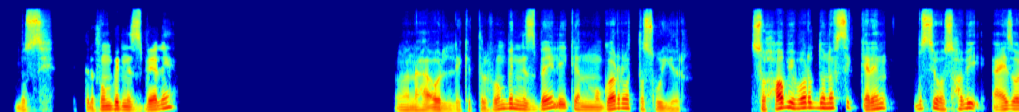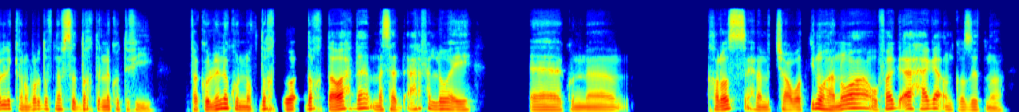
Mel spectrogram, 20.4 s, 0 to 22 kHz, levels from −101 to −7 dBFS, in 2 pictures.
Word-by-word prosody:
بُصّي، 85 Hz, 0 st, -4 dB, 0.2 s
التليفون 115 Hz, +1 st, -2 dB
بالنسبة 110 Hz, -3 st, +2 dB
لي 170 Hz, -, -1 dB, 2.2 s
ما 95 Hz, 0 st, -6 dB
أنا 95 Hz, 0 st, -5 dB
هاقول 90 Hz, -3 st, 0 dB
لِك 85 Hz, -, -12 dB
التليفون 110 Hz, -, -4 dB
بالنسبة 125 Hz, -9 st, +1 dB
لي 95 Hz, 0 st, +1 dB
كان 115 Hz, +1 st, -4 dB
مجرّد 120 Hz, +11 st, +2 dB
تصوير، 85 Hz, -, -6 dB, 0.6 s
صحابي 180 Hz, +1 st, +6 dB
برضه 170 Hz, +1 st, +4 dB
نفس 170 Hz, +2 st, +2 dB
الكلام، 155 Hz, -2 st, 0 dB, 0.3 s
بُصّي، 140 Hz, +1 st, +1 dB
هو -, -, +1 dB
صحابي 135 Hz, +8 st, 0 dB, 0.2 s
أنا 105 Hz, -, -2 dB
عايز 125 Hz, +3 st, 0 dB
أقول 125 Hz, +3 st, +2 dB
لِك 140 Hz, -, 0 dB
كانوا 105 Hz, -6 st, -6 dB
برضه 125 Hz, +1 st, -3 dB
في 120 Hz, -, -8 dB
نفس 120 Hz, 0 st, 0 dB
الضغط -, -, -4 dB
اللي 105 Hz, -, -2 dB
أنا -, -, +1 dB
كنت -, -, -8 dB
فيه، 85 Hz, -3 st, -10 dB, 0.4 s
فكلّنا 155 Hz, +5 st, +3 dB
كنا 105 Hz, -9 st, -1 dB
في -, -, -17 dB
ضغط 130 Hz, -, -2 dB
و 115 Hz, 0 st, +4 dB
ضغطة 125 Hz, -4 st, +2 dB
واحدة، 150 Hz, +5 st, +4 dB
ما 110 Hz, -5 st, -3 dB
صدق 105 Hz, -1 st, -3 dB
عارفة 145 Hz, +5 st, -5 dB
اللي 125 Hz, 0 st, 0 dB
هو 125 Hz, -, +2 dB
إيه، 105 Hz, 0 st, -1 dB, 0.6 s
آآ، 100 Hz, -1 st, 0 dB
كنا 100 Hz, 0 st, -4 dB, 0.9 s
خلاص 125 Hz, +6 st, +3 dB
إحنا 100 Hz, -, -3 dB
متشعبطين 100 Hz, +8 st, -1 dB
وهنقع، 145 Hz, +7 st, +4 dB
وفجأة 140 Hz, +8 st, +2 dB
حاجة 140 Hz, +2 st, 0 dB
أنقذتنا، 100 Hz, -4 st, -6 dB
115 Hz, 165 wpm, -24 LUFS, 100-140 Hz, 2.2 s, صحابي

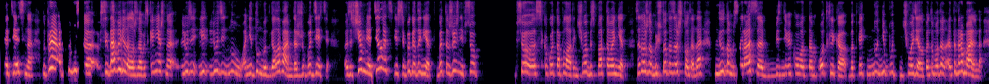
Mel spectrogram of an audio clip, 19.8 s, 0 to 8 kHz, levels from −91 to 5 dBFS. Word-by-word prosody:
ответственно. 275 Hz, -5 st, 0 dB, 0.2 s
Ну 260 Hz, -, -6 dB
правильно, 415 Hz, -6 st, +9 dB
потому 355 Hz, 0 st, 0 dB
что 280 Hz, -7 st, +1 dB, 0.2 s
всегда 340 Hz, -2 st, +5 dB
выгода 365 Hz, -6 st, +4 dB
должна 225 Hz, 0 st, +4 dB
быть 225 Hz, +1 st, -6 dB
конечно 315 Hz, -5 st, -2 dB, 0.2 s
люди 315 Hz, +4 st, -2 dB
ли 320 Hz, +6 st, -3 dB
люди, 305 Hz, +3 st, -2 dB
ну, 275 Hz, -6 st, -4 dB
они 240 Hz, +5 st, -3 dB
думают 230 Hz, -4 st, -1 dB
головами, 235 Hz, -3 st, +2 dB
даже 205 Hz, +4 st, -2 dB
вот 265 Hz, +2 st, -3 dB
дети, 260 Hz, -, -4 dB, 0.3 s
"Зачем 240 Hz, +11 st, +1 dB
мне 275 Hz, -5 st, +3 dB
делать, 380 Hz, -, -1 dB
если 250 Hz, -2 st, -5 dB
выгоды 310 Hz, +1 st, -2 dB
нет". 250 Hz, -7 st, 0 dB
В -, -, -6 dB
этой 315 Hz, -3 st, -3 dB
жизни 325 Hz, -5 st, -2 dB
всё 300 Hz, +4 st, -6 dB, 0.8 s
всё 275 Hz, -6 st, +2 dB
с 250 Hz, -, -4 dB
какой-то 265 Hz, 0 st, -3 dB
оплатой, 240 Hz, -5 st, 0 dB
ничего 285 Hz, +10 st, -4 dB
бесплатного 260 Hz, +2 st, -1 dB
нет. 265 Hz, -, 0 dB
Всё 280 Hz, -, -4 dB
должно 325 Hz, -3 st, 0 dB
быть 260 Hz, +3 st, -2 dB
что-то 300 Hz, +4 st, -4 dB
за 285 Hz, -, 0 dB
что-то, 265 Hz, -8 st, 0 dB
да. 260 Hz, +5 st, +1 dB, 0.2 s
Ну 275 Hz, +6 st, +2 dB
там 305 Hz, -6 st, -1 dB
стараться 270 Hz, 0 st, +2 dB
без 215 Hz, +3 st, -9 dB
никакого 255 Hz, 0 st, -1 dB
там 230 Hz, -2 st, -3 dB
отклика. 260 Hz, -7 st, +1 dB
Вот, 225 Hz, 0 st, -5 dB
ведь 270 Hz, -1 st, -5 dB
ну 255 Hz, +6 st, -5 dB
не 270 Hz, +4 st, -3 dB
будет 255 Hz, -3 st, -9 dB
ничего 260 Hz, +6 st, -4 dB
делать, 205 Hz, -6 st, +1 dB
поэтому 235 Hz, +2 st, -2 dB
вот 275 Hz, -, -4 dB
это 265 Hz, -, -1 dB
н -, -, +1 dB
это 315 Hz, -, -3 dB
нормально. 250 Hz, -, +3 dB
265 Hz, 195 wpm, -23 LUFS, 235-310 Hz, 0.8 s, правильно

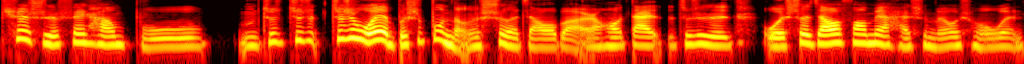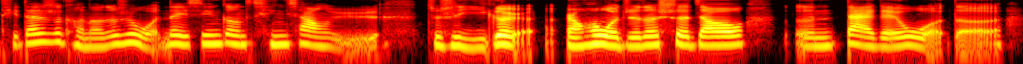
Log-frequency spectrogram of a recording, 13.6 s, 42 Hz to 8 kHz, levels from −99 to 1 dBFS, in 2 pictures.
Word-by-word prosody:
确 335 Hz, -1 st, -1 dB
实 235 Hz, -8 st, -2 dB
非 250 Hz, +2 st, -2 dB
常 210 Hz, -3 st, -1 dB
不 175 Hz, 0 st, -7 dB, 0.4 s
就 260 Hz, +5 st, -4 dB
是 -, -, -8 dB
就 300 Hz, +5 st, -5 dB
是 285 Hz, -, -8 dB
就 330 Hz, -, 0 dB
是 355 Hz, -, +4 dB
我 275 Hz, -4 st, +9 dB
也 305 Hz, -, +11 dB
不 210 Hz, -5 st, -1 dB
是 215 Hz, -, -4 dB
不 305 Hz, +4 st, -3 dB
能 185 Hz, -4 st, -2 dB
社 200 Hz, 0 st, -2 dB
交 165 Hz, -2 st, -4 dB
吧， -, -, -4 dB
然 -, -, -3 dB
后 190 Hz, 0 st, -2 dB
待 195 Hz, -1 st, +1 dB
就 215 Hz, +1 st, -6 dB
是 200 Hz, -4 st, -2 dB, 0.2 s
我 180 Hz, -, 0 dB
社 235 Hz, +6 st, +1 dB
交 230 Hz, +1 st, +7 dB
方 245 Hz, -1 st, 0 dB
面 225 Hz, -3 st, 0 dB
还 195 Hz, -4 st, -8 dB
是 195 Hz, +3 st, -10 dB
没 170 Hz, -2 st, -8 dB
有 190 Hz, -, -5 dB
什 200 Hz, -, -14 dB
么 165 Hz, -, -8 dB
问 180 Hz, +1 st, -8 dB
题。 200 Hz, -, -13 dB
但 240 Hz, +3 st, -1 dB
是 260 Hz, 0 st, -5 dB
可 205 Hz, -5 st, -9 dB
能 175 Hz, 0 st, -7 dB
就 205 Hz, -, -6 dB
是 245 Hz, -, -3 dB
我 240 Hz, -, -2 dB
内 220 Hz, +1 st, -2 dB
心 225 Hz, +2 st, -4 dB
更 225 Hz, -2 st, -3 dB
倾 215 Hz, -1 st, -6 dB
向 210 Hz, -5 st, -2 dB
于 -, -, -13 dB, 0.3 s
就 200 Hz, -, -5 dB
是 195 Hz, 0 st, -3 dB
一 165 Hz, -1 st, -8 dB
个 220 Hz, +5 st, +8 dB
人。 295 Hz, +7 st, -2 dB, 0.2 s
然 185 Hz, -1 st, +4 dB
后 220 Hz, +3 st, +5 dB
我 210 Hz, -3 st, +7 dB
觉 185 Hz, 0 st, -2 dB
得 205 Hz, +1 st, +2 dB
社 215 Hz, 0 st, +1 dB
交， 200 Hz, +1 st, +5 dB, 0.3 s
嗯， 185 Hz, +1 st, -6 dB
带 220 Hz, -5 st, +5 dB
给 180 Hz, 0 st, -1 dB
我 190 Hz, -2 st, -2 dB
的， 300 Hz, -5 st, -6 dB
205 Hz, 300 characters per minute, -24 LUFS, 185-235 Hz, 0.4 s, 也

